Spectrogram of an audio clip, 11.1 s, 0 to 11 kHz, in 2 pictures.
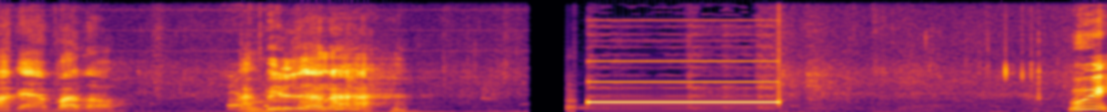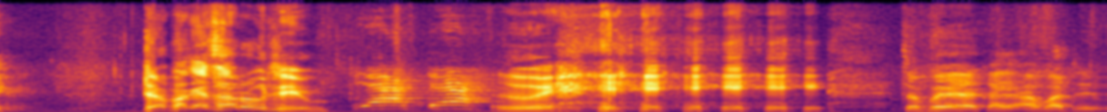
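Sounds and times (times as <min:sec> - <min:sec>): high electronic beep: 0:02.9 - 0:04.0.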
